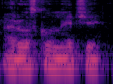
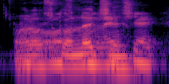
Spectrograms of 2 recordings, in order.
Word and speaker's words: Arroz con leche: Pronounce it correctly. Arroz con leche. Arroz con leche.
